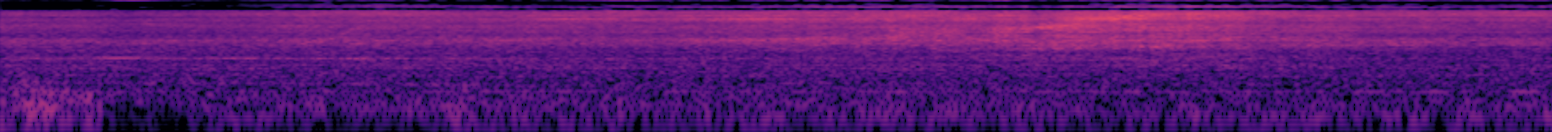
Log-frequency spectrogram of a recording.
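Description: A train running along the station tracks below: a steady low rumble, with a rise in hiss from its wheels and the passing air about four to six seconds in, over the general hum of the city.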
